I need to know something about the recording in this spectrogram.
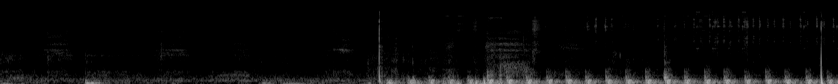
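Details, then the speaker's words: Refrigerator start relay shaken by hand: loose rattle about two and a half times a second from a part broken loose inside the failed relay; the new replacement relay does not rattle. "that noise it rattles and then one this is a new one it does not rub"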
